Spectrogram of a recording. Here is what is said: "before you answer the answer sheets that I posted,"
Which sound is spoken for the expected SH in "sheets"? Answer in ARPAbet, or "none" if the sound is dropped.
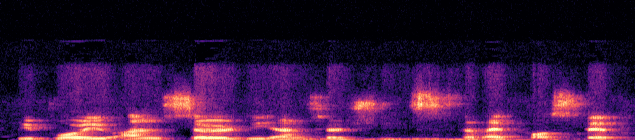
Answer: S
